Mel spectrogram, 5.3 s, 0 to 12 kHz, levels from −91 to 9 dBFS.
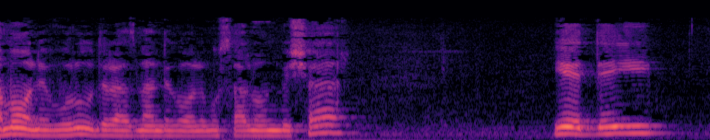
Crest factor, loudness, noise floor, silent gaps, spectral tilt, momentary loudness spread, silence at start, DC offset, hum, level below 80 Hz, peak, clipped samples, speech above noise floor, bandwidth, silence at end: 18 dB; -32 LUFS; -64 dBFS; none; -6 dB/octave; 9 LU; 0 s; under 0.1%; none; -72 dBFS; -14 dBFS; under 0.1%; 32 dB; 7.8 kHz; 0.35 s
